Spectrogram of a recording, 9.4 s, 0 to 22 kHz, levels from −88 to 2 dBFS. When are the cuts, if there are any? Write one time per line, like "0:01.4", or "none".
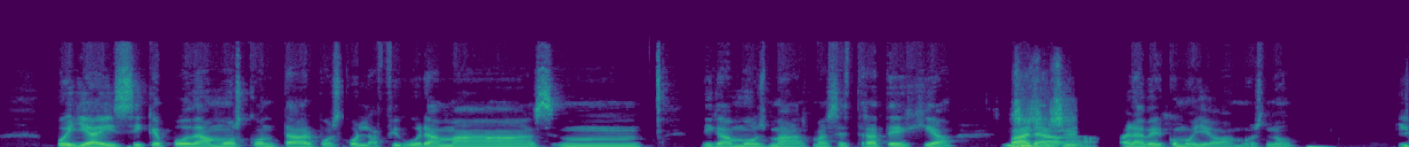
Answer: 0:02.3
